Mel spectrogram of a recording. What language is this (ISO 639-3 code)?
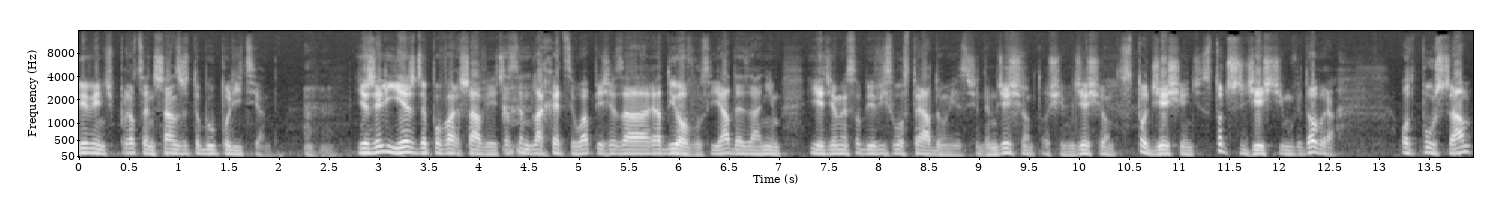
pol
